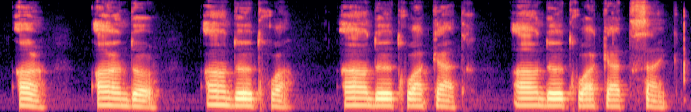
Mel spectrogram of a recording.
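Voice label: "un deux", French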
